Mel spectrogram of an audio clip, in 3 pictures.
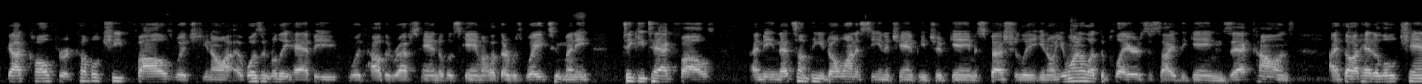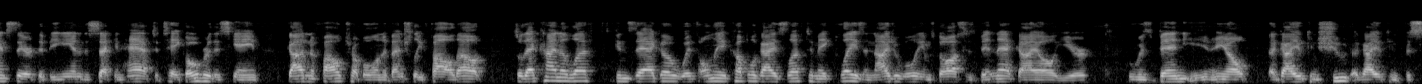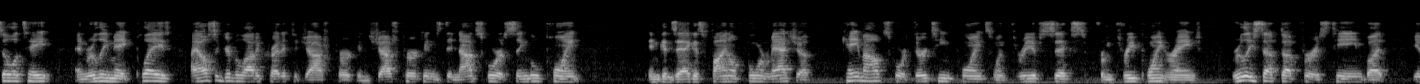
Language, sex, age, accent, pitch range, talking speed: English, male, 30-49, American, 115-140 Hz, 240 wpm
